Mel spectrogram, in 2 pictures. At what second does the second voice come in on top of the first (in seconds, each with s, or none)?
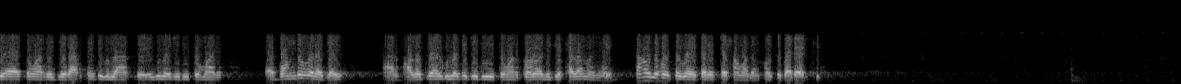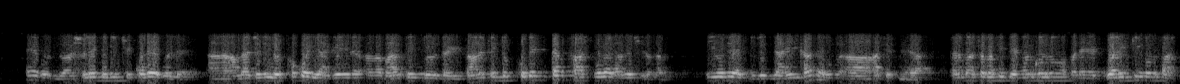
none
